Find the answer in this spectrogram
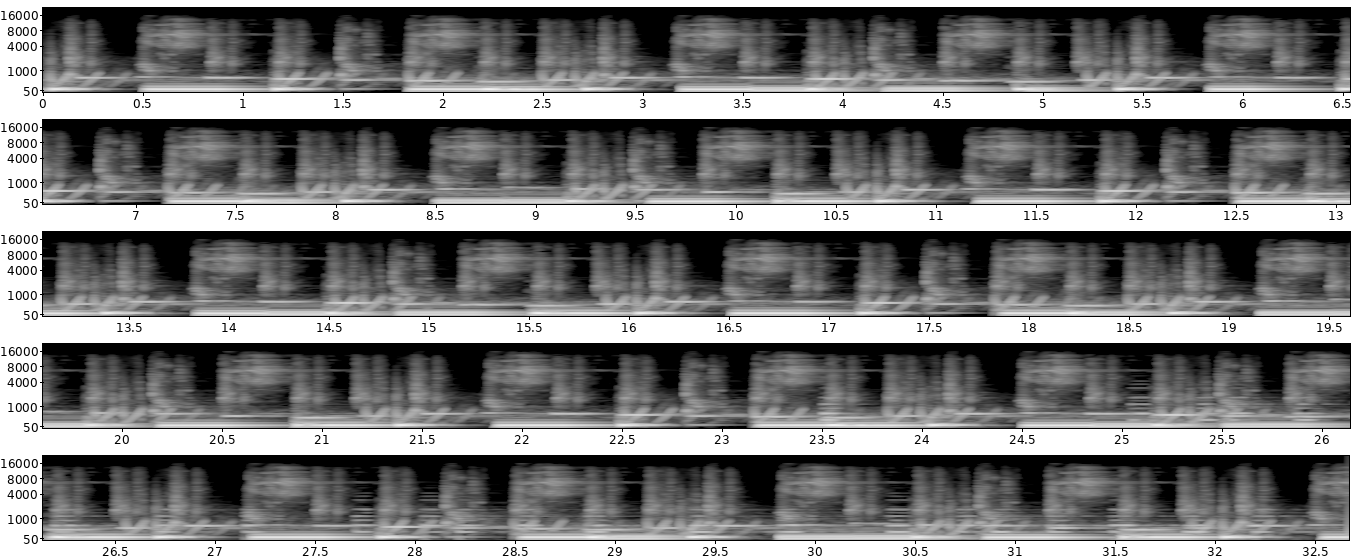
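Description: Instrumental electro hip-hop loop played live on keyboard synthesizer and pads: deep bass pulses and a crisp, regular click beat under a short plinking melody that steps down in pitch and repeats every couple of seconds.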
